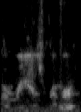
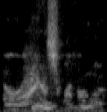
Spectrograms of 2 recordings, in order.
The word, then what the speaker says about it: Marias River: In this episode, I refer to Maria's River, which is in Montana, as the Marias River, which is wrong. It's Maria's River, and it was just a dorky mistake.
